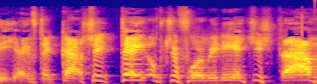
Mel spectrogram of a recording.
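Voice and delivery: rasping army officer voice, very high pitch. Retelling army intake, the man calling out KCT recruits; imitating the military man's speech. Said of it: "zo praten die".

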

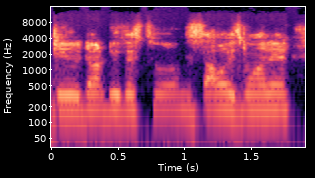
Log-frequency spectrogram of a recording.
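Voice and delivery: usual speaking voice

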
